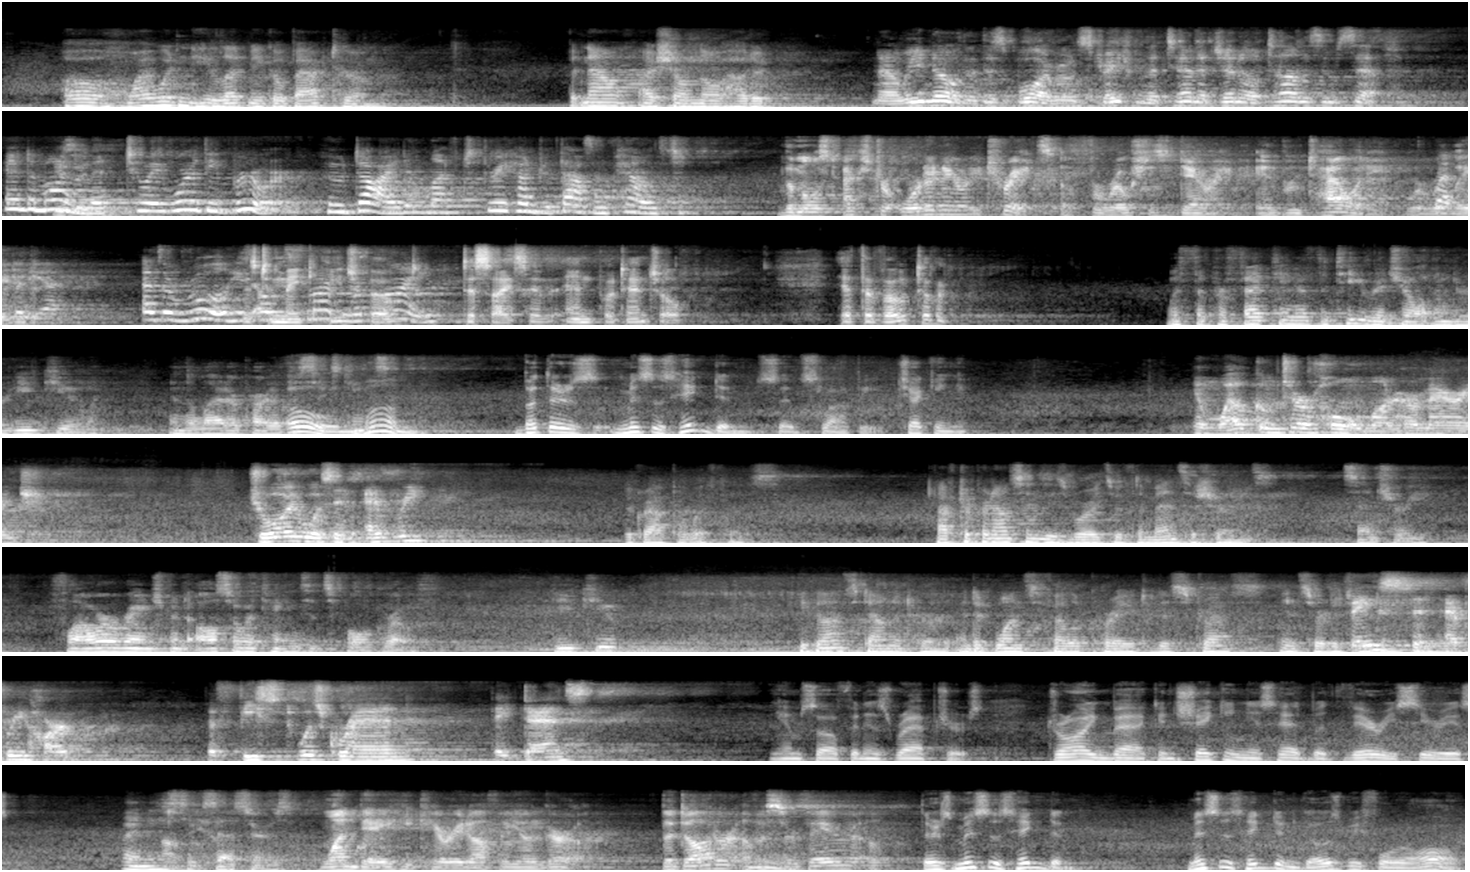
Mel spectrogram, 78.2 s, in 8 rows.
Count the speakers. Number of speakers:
9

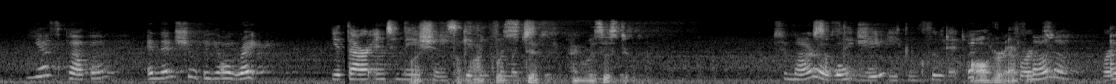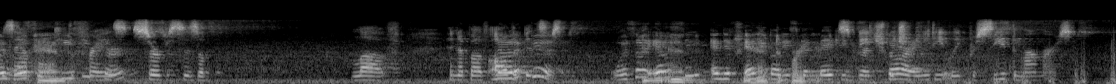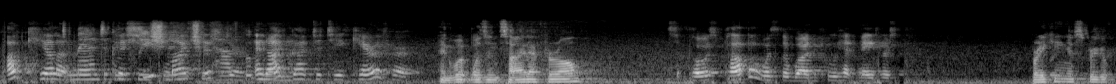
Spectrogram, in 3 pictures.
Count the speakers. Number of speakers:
3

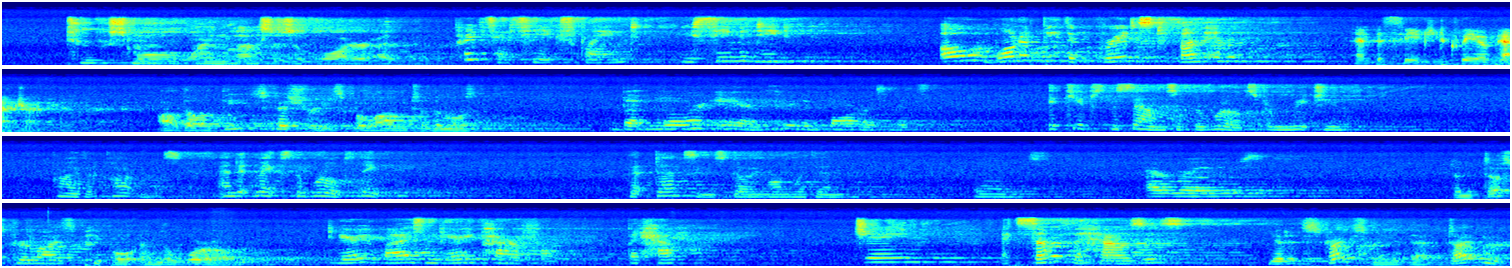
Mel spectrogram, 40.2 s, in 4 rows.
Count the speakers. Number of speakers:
7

